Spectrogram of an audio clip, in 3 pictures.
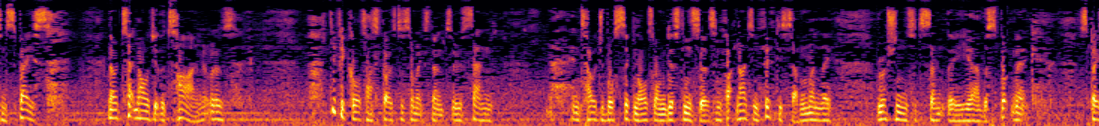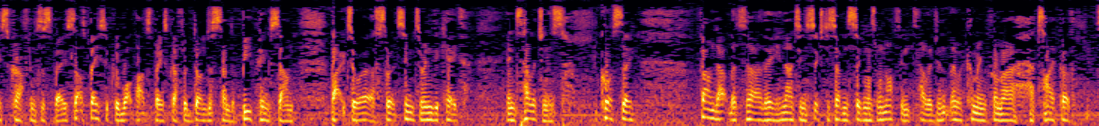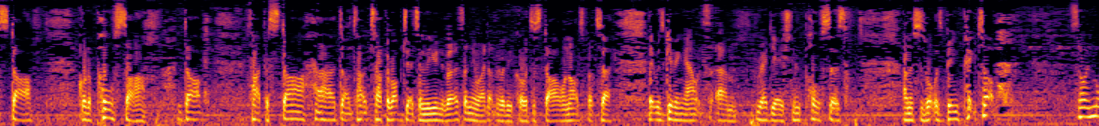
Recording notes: While out walking his dog, Fraser.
